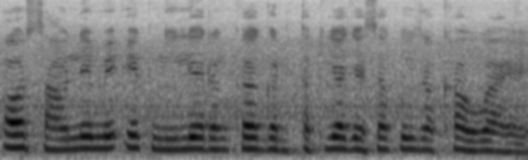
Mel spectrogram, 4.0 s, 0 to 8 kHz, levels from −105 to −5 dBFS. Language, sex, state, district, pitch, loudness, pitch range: Hindi, male, Chhattisgarh, Bastar, 210 Hz, -17 LUFS, 200-220 Hz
